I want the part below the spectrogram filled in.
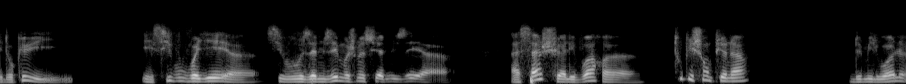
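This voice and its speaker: A man at a fairly high pitch, moderate pace and ordinary pitch variation. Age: 50s. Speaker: football ultra supporter. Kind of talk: podcast interview. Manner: halting, many hesitations.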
